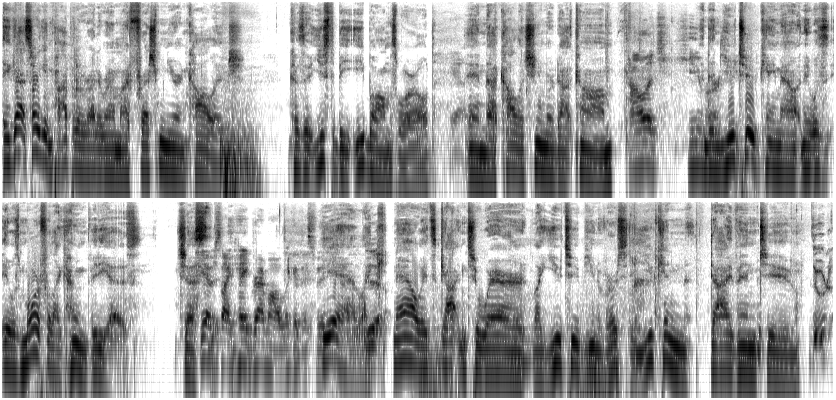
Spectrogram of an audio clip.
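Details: Adult man speaking; typical speech.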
